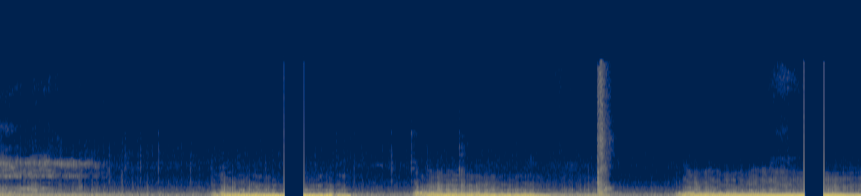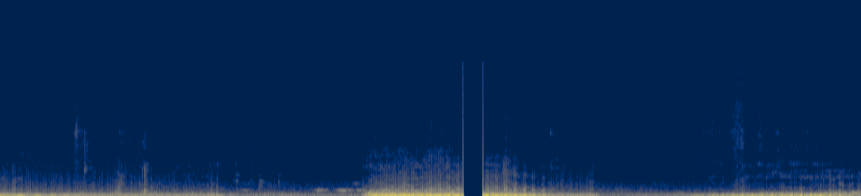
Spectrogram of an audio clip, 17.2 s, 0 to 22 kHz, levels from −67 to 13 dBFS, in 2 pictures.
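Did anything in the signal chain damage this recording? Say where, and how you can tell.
Yes, there's a gap between chunks problem, most likely in the chunked delivery or playback stage. The sound drops out cleanly for 200 ms at 2.84 to 3.04 s, 8.04 to 8.24 s and 13.24 to 13.44 s. The holes land every 5.2 s, which fits 5-second chunks with 200 ms of silence slipped in at each join. Nothing gets cut; the sound just pauses and resumes.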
